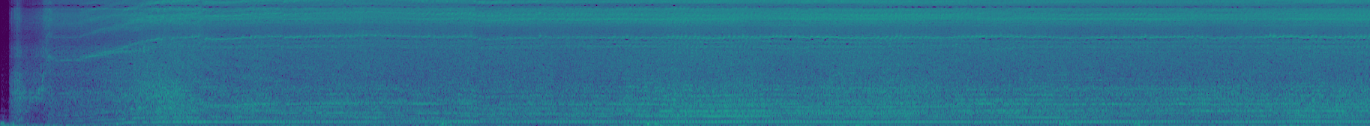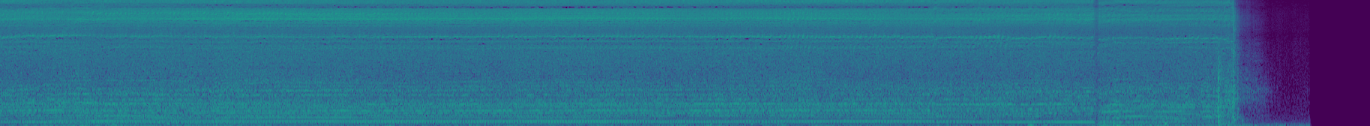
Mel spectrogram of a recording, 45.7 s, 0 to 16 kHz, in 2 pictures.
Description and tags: FXLM drone quadrocopter launch far T03 xy
Quadrocopter recorded in a TV studio. Zoom H6 XY mics.
close, drone, engine, flying, h6, helicopter, launch, propeller, quadrocopter, startup, warmup, xy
